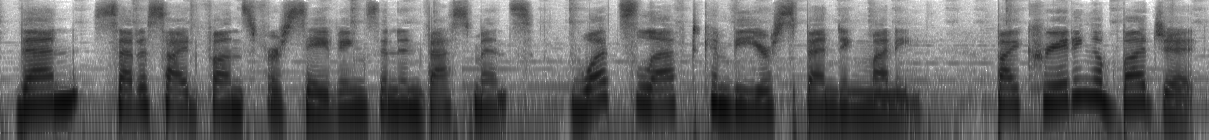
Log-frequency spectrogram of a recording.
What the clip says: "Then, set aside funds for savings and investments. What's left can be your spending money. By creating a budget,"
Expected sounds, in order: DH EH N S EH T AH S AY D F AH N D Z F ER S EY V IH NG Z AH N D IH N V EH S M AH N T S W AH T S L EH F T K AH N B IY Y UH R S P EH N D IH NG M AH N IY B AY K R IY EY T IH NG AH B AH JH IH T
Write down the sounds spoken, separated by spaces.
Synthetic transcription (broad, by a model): DH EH N S EH T AH S AY D F AH N D Z F ER S EY V IH NG Z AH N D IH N V EH S M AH N T S W AH T S L EH F T K AH N B IY Y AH R S P EH N D IH NG M AH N IY B AY K R IY EY T IH NG AH B AH JH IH T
